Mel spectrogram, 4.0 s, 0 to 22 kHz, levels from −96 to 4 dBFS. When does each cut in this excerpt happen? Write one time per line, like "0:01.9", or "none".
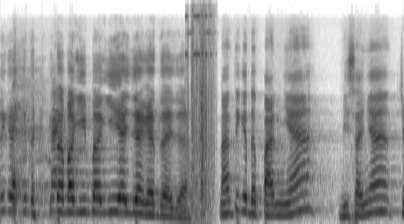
0:02.0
